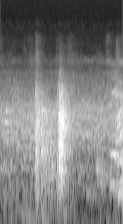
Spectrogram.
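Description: Billiard balls knock together with a click.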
